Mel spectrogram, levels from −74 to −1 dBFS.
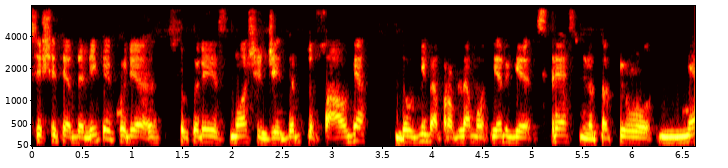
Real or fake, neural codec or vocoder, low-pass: real; none; 7.2 kHz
